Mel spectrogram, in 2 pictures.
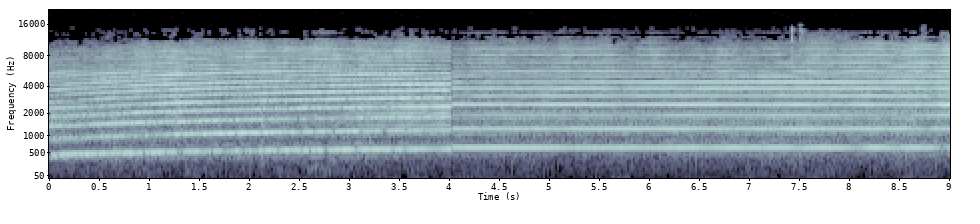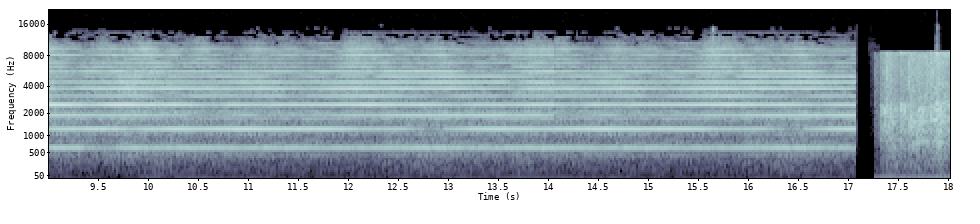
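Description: Ship's machinery space CO2 alarm siren: a tone that rises in pitch over the first few seconds, jumps to a steady high tone and holds it, then cuts off suddenly near the end, where applause comes in. This alarm sounds when the CO2 release cabinet door is opened, warning of CO2 flooding of the engine room.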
